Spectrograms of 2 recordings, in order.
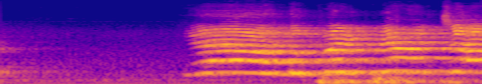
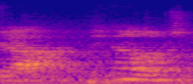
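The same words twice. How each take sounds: First: Much higher, loud bark of an order; high scolding shout. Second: Low, soft, menacing command; low scary order. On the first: Teacher demoing a high, loud order to kids. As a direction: yell at the kids in a high sharp voice. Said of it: "이거 높죠?". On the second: Teacher demoing a low, quiet threatening order. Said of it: "이것도 무서워요". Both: Shown as a demonstration.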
